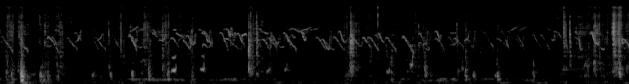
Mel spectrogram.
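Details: Grey francolin chicks, called Pakistani teetar, exploring their living space: crowded, twittering high cheeps sliding downward, many overlapping, interspersed with loud clicks and scuffling noises.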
